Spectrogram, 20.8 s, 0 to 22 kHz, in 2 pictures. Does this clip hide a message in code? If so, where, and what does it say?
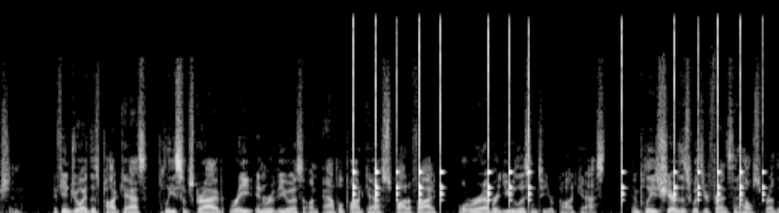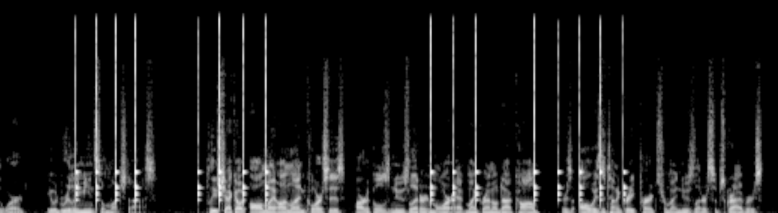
Yes: tap code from 4.7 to 18.8 s, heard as taps on glass, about 3 knocks a second, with speech in English. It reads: XET P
